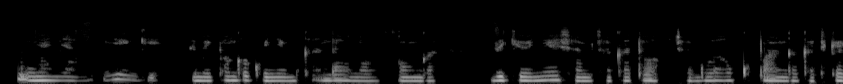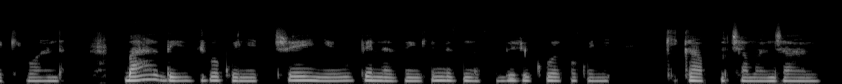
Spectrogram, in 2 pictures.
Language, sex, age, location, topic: Swahili, female, 18-24, Nairobi, agriculture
